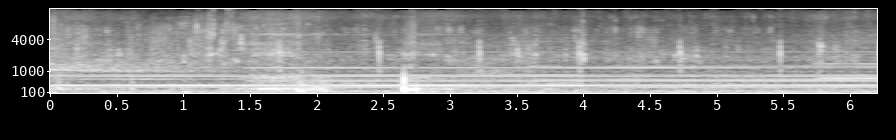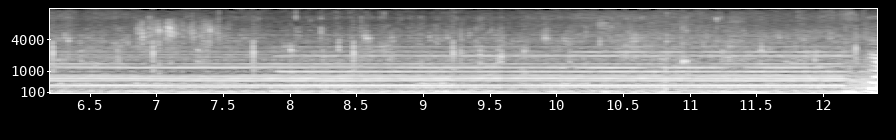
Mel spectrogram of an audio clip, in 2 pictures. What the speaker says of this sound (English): Oh, the rain's starting up again.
